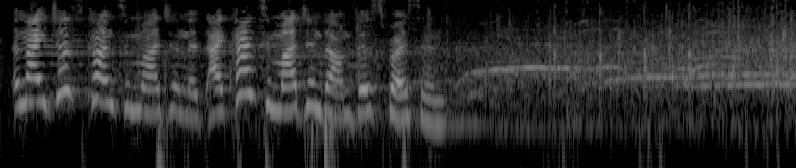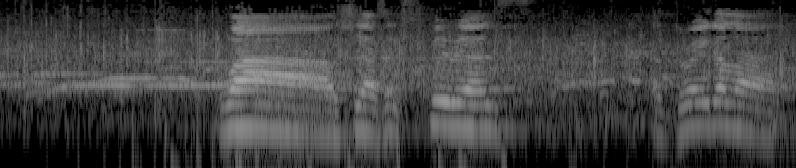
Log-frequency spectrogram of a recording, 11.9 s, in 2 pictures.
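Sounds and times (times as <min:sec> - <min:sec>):
speech: 0:00.4 - 0:03.6, 0:07.6 - 0:09.9, 0:10.9 - 0:11.9
audience applause: 0:03.4 - 0:11.9
faint cheering: 0:03.5 - 0:11.9.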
